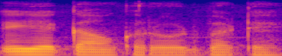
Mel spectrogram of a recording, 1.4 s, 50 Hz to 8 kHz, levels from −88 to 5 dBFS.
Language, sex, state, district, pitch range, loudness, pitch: Bhojpuri, male, Uttar Pradesh, Gorakhpur, 100-110 Hz, -17 LUFS, 100 Hz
